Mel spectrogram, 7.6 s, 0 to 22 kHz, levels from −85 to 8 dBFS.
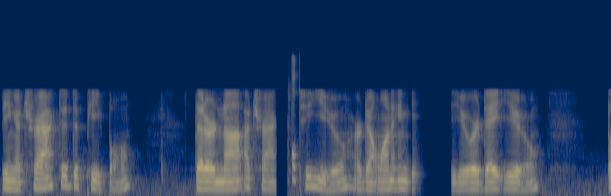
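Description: At 3.45 s the speech cuts out for about 145 ms, a playback stall that likely came from the player running dry. On the waveform it is a flat gap, and on the spectrogram a blank vertical band.

From 3.60 to 3.75 s comes catch-up at higher speed. The backlog plays at double speed, and the pitch jumps about 10 semitones. Harmonics on the spectrogram spread apart and rise, then snap back down.

At 4.96 and 4.99 s there are two short concealed packet losses, each covering about 20 ms of missing audio. They are heard as a brief smear, visible as slightly blurred frames.

Between 5.09 and 5.16 s a burst of packet loss drops about 60 ms. The last sound is stretched out and fades, showing as a flat, fading smear.

It runs straight into a long network dropout, probably lost packets, from 5.16 to 5.66 s, with about 480 ms missing. The concealment fades out, and roughly 330 ms of silence follows before speech resumes further on. 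The spectrogram shows a fading smear and then an empty gap.

Throughout the clip, nothing appears above 4 kHz, which fits a narrowband telephone codec on the call path.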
